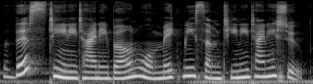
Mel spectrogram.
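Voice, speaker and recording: A woman voicing a timid little woman in a storybook, with a squeaky, fussy way of talking. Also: moderate pace, a little mellow, a little hiss or hum, lightly acted. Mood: pleased. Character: timid little old woman, easily frightened. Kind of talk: storybook reading.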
